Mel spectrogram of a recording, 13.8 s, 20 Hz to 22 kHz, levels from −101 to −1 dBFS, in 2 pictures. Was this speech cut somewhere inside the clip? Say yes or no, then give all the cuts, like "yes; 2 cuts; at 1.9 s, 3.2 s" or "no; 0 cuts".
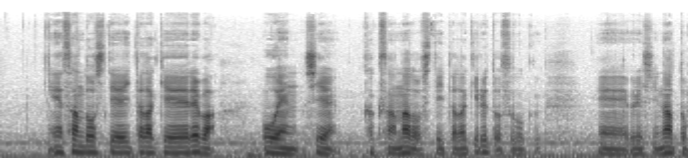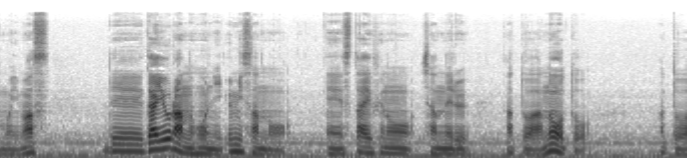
yes; 1 cut; at 2.6 s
